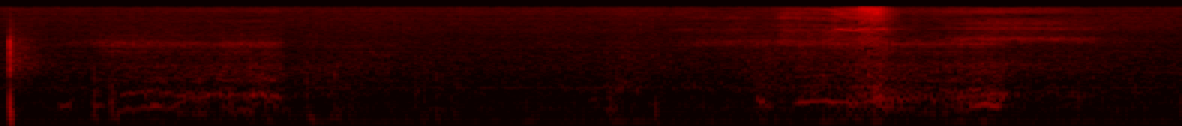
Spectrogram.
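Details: Young dog snoring in sleep: soft snoring breaths with faint fluttering, rasping noise in a quiet room.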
